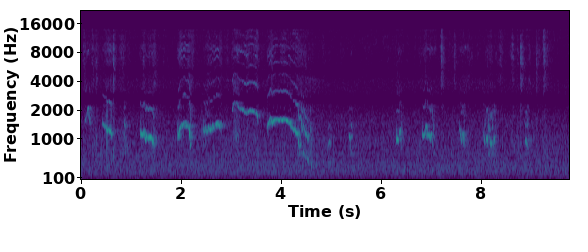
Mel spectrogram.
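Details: Brussels Griffon puppy taking its first steps while both parent dogs watch nearby; thin, high whimpers and squeaky whines, some sliding downward, come in uneven bursts over a faint steady background hum.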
